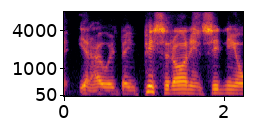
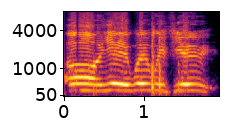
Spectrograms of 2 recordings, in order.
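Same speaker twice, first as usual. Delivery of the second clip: loud, high, slow mock voice; mocking naive protester; 8 semitones higher, 10 dB louder, slower than usual. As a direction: ham up a gushing naive ally.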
